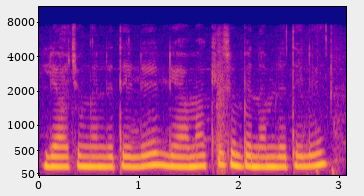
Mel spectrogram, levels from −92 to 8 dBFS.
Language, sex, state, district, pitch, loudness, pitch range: Wancho, female, Arunachal Pradesh, Longding, 200 Hz, -12 LUFS, 195-210 Hz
